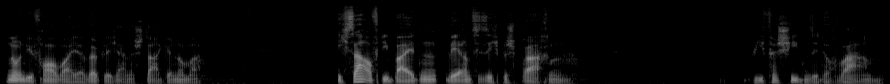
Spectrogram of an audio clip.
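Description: Super deep gravelly guy reading a novel, dry close sound, expressive. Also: moderate pace, long pauses, no echo. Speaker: audiobook reader. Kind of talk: literary narration.

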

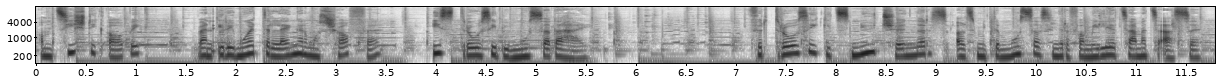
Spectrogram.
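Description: A woman narrating a children's radio play in a gentle, clear storytelling manner. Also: medium pitch, normal speed, soft background music.

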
